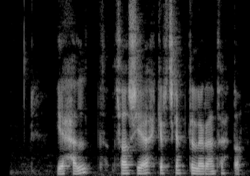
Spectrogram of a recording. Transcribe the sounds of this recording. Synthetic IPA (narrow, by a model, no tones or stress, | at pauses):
jɛhɛlt̪θaðsjɛɛhcɛr̥t̪scɛm̥t̪ɪlɛːɣɾaɛnθɛht̪a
